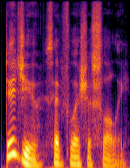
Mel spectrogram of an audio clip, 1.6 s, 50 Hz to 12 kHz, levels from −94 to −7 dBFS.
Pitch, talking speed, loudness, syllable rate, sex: 120 Hz, 185 wpm, -17 LUFS, 5.3 syllables/s, male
